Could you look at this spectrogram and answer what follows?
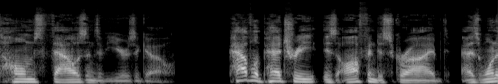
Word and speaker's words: Pavlopetri: Pavlopetri pronounced Pavlopetri.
